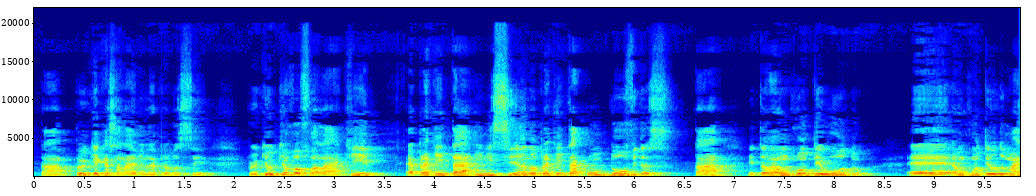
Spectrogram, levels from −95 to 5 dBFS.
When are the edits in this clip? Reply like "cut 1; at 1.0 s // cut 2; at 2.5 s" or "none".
none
